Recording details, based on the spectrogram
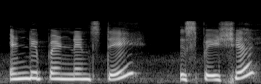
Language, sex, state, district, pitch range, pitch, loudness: Hindi, female, Maharashtra, Mumbai Suburban, 230-275 Hz, 250 Hz, -13 LUFS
